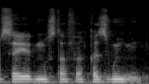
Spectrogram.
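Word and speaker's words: Sayed Moustafa Qazwini: Oh, first of all, pronounce it for me. Sure. Imam Saeed Mustafa Qazwini.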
